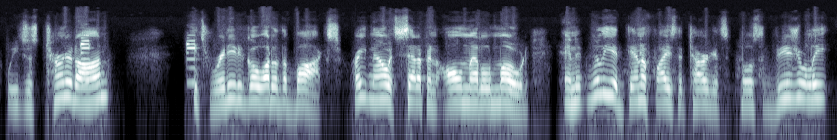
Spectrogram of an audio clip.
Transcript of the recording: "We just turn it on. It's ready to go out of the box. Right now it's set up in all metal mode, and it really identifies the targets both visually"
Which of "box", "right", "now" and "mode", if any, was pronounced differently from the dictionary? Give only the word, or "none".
none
